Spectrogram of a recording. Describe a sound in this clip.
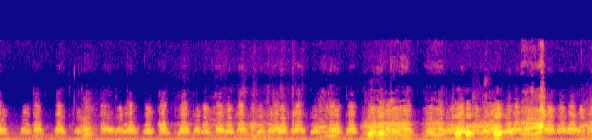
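A duck flaps its wings.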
